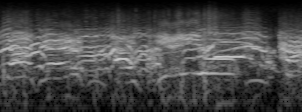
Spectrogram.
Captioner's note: screaming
